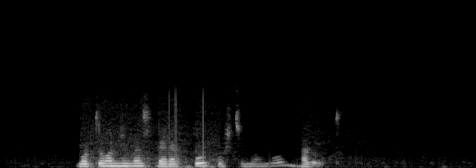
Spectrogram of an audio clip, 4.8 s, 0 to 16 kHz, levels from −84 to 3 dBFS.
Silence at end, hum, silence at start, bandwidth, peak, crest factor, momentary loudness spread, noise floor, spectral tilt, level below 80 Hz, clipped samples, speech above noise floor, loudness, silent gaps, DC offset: 1.55 s; none; 0.8 s; 5.8 kHz; -8 dBFS; 18 dB; 20 LU; -74 dBFS; -9 dB/octave; -62 dBFS; under 0.1%; 50 dB; -24 LUFS; none; under 0.1%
